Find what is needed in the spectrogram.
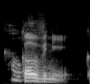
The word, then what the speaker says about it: Kovini: Kovini.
